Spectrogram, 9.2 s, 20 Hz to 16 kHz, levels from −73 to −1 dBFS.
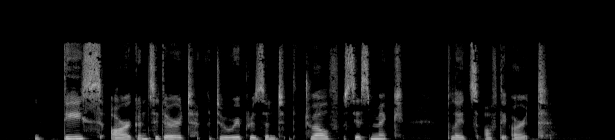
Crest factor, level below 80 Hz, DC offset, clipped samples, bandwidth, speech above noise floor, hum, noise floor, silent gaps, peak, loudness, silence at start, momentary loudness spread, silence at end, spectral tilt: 18 dB; -78 dBFS; under 0.1%; under 0.1%; 11.5 kHz; 45 dB; none; -74 dBFS; none; -12 dBFS; -29 LUFS; 0.5 s; 12 LU; 0.95 s; -3 dB/octave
